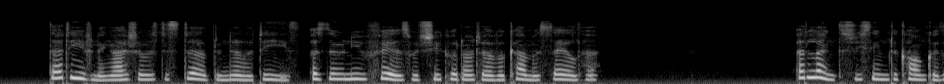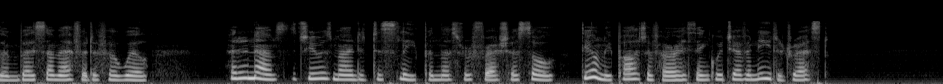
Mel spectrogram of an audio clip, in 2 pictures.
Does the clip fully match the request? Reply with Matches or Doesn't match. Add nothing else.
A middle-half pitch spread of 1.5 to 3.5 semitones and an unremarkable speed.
Matches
